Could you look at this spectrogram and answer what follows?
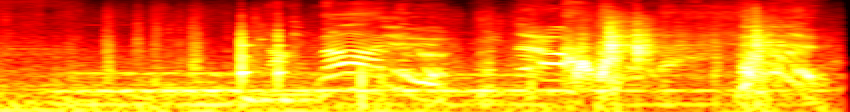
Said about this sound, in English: Knock.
